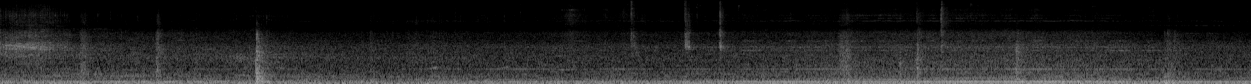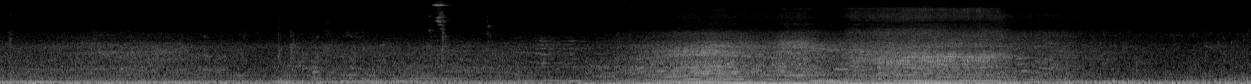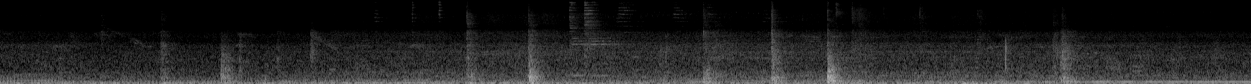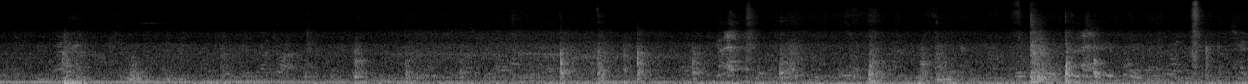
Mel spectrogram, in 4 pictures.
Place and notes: {
  "title": "中山區行仁里, Taipei City - walking in the market",
  "date": "2014-02-27 07:14:00",
  "description": "walking in the market, Traffic Sound, Walking south direction\nBinaural recordings",
  "latitude": "25.07",
  "longitude": "121.54",
  "timezone": "Asia/Taipei"
}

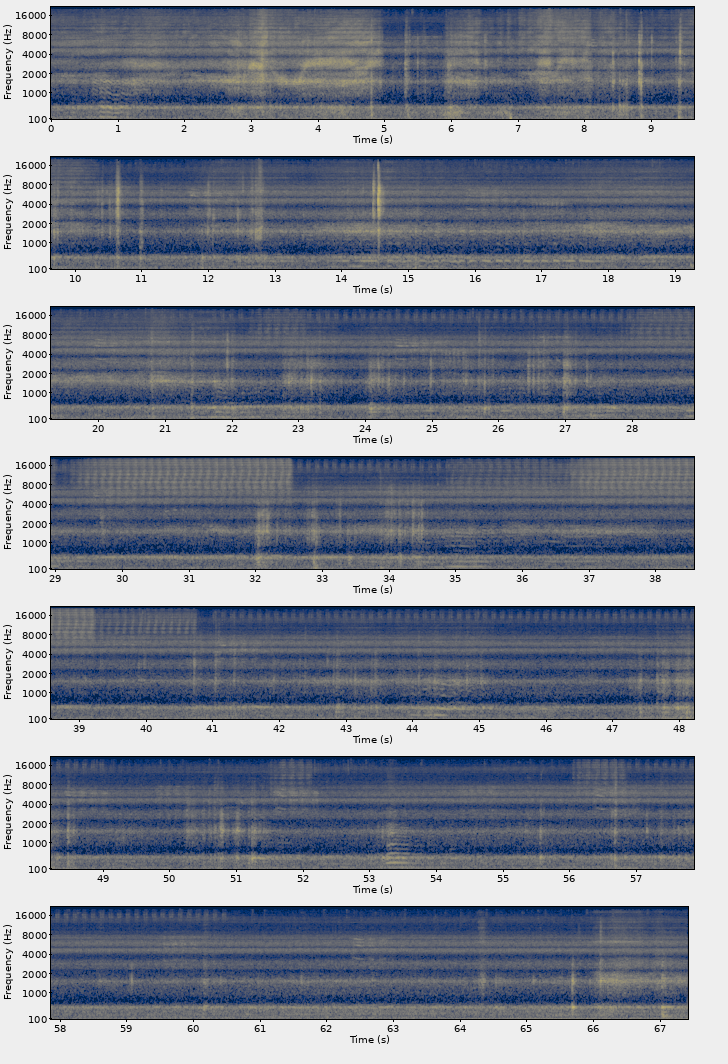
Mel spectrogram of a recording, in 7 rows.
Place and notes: {
  "title": "quarry, Marušići, Croatia - void voices - stony chambers of exploitation - stone block",
  "date": "2013-07-19 15:33:00",
  "description": "sounds of stone, wind, touch, broken reflector, birds, cicadas ...",
  "latitude": "45.41",
  "longitude": "13.74",
  "altitude": "269",
  "timezone": "Europe/Zagreb"
}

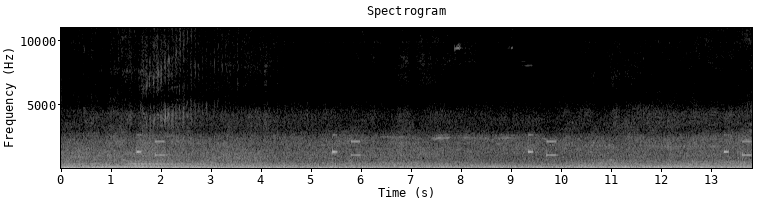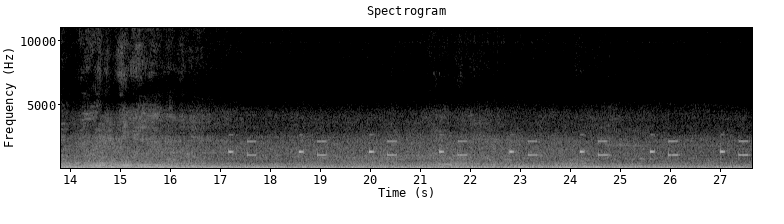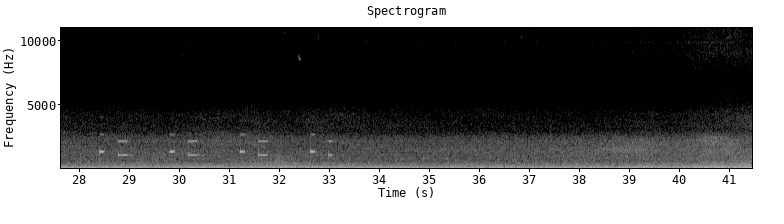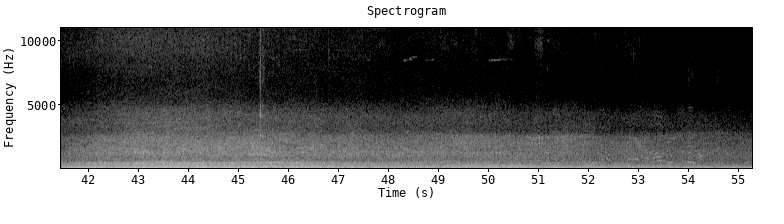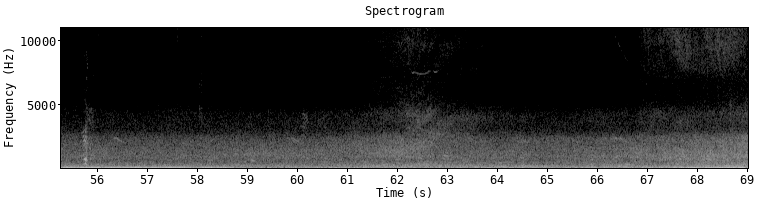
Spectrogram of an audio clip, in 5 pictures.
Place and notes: {
  "title": "Sec., Neihu Rd., Neihu Dist. - Traffic Sound",
  "date": "2014-03-15 17:53:00",
  "description": "Walking on the road, Traffic Sound\nBinaural recordings",
  "latitude": "25.08",
  "longitude": "121.58",
  "timezone": "Asia/Taipei"
}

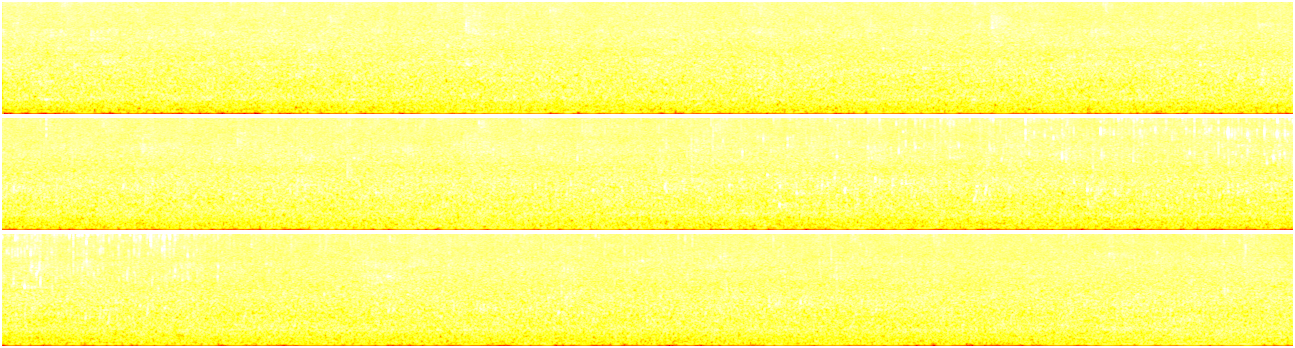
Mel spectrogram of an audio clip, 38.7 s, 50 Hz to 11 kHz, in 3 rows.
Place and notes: {
  "title": "Ponta Do Sol, Portugal - water inside tunnel",
  "date": "2012-12-01 02:15:00",
  "description": "water dripping and flowing inside a tunnel, reveberation and resonance, church audio binaurals with zoom h4n",
  "latitude": "32.68",
  "longitude": "-17.11",
  "altitude": "43",
  "timezone": "Atlantic/Madeira"
}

